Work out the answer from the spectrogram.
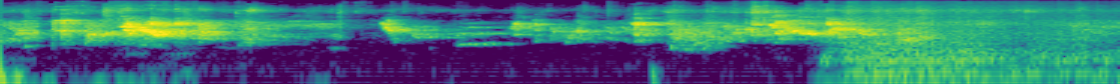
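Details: A colourful colony of budgerigars chatters together in high, scratchy warbles and chirps, many birds overlapping at once.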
